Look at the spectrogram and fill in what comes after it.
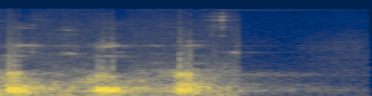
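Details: Baboon call in a recording played during a lecture comparing its formants with human vowels, likened to an O or OU vowel: three short, low, rounded voiced bursts about a third of a second apart, then silence.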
